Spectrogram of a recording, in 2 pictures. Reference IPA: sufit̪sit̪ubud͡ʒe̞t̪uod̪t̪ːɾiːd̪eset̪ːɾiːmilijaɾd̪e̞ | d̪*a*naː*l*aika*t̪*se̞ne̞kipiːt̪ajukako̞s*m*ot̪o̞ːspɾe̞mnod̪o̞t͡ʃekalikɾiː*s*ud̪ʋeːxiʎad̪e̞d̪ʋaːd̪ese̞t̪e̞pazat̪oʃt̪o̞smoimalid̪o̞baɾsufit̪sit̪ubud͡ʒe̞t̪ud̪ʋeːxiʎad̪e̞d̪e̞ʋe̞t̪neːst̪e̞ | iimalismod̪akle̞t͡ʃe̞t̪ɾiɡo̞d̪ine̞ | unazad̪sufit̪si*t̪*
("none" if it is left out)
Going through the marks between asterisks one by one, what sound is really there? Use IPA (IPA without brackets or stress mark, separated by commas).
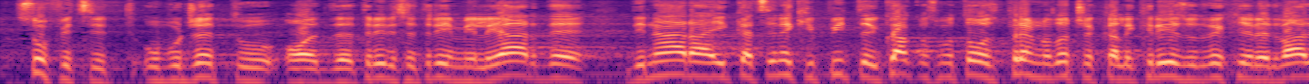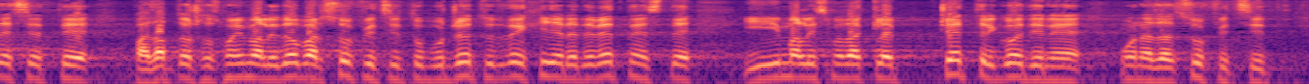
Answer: i, ɾ, d̪, m, z, t̪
